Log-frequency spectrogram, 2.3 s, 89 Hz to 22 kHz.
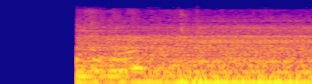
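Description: Silence for about half a second, then a steady low hum from a 7-Eleven Slurpee slush-drink machine starts abruptly, with faint voices over it.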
